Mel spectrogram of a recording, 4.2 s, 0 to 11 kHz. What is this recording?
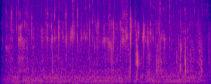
12-3 cat eating3
Cat is eating. WOOOOOOW (its there more than 3 times, woooow)
cat, cats, eat, eating, licking, sound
